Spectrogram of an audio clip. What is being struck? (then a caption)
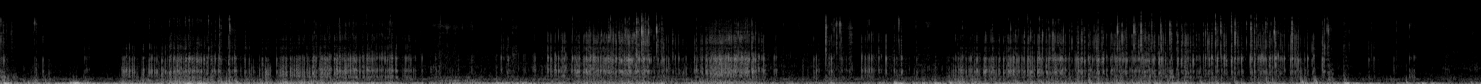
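Silicone scrubber pad with soft bristles. A round white silicone cleaning pad with soft bristles is held above the microphones, and long nails tap and scratch across its bristle face. The result is a steady, close, crunchy scratching and tapping texture with a heavy low rumble and faint brighter crackle.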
